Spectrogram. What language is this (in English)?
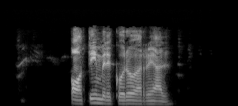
Galician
